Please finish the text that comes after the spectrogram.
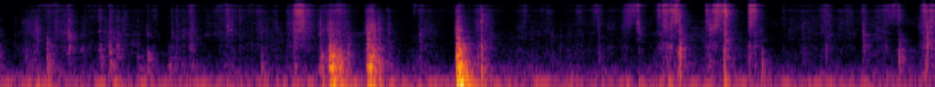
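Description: A tarot card deck is shuffled by hand in bursts of crisp riffling and flapping, with a few soft thumps as cards are tapped together, close and alone.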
